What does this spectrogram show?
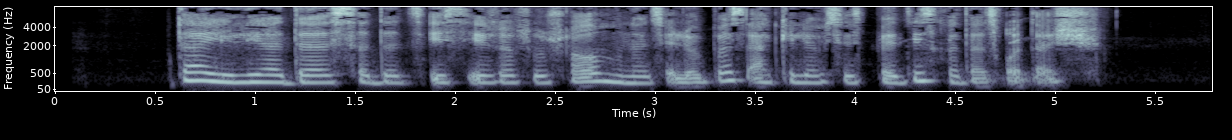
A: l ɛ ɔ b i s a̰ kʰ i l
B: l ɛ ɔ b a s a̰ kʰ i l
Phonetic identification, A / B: B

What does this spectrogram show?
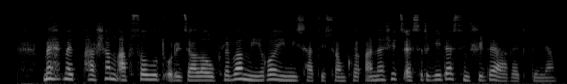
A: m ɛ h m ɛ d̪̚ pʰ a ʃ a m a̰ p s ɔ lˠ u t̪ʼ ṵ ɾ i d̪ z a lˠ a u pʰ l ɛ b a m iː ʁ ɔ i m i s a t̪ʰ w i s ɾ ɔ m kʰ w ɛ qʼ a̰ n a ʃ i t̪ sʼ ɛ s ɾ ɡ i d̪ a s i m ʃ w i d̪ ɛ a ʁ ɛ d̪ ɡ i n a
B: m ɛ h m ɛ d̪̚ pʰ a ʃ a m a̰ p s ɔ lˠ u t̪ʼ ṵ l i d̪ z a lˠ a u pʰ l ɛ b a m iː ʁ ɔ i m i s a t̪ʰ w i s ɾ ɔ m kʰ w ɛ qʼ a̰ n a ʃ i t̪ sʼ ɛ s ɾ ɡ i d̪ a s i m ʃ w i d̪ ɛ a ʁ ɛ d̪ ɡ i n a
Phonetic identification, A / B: A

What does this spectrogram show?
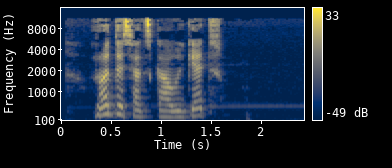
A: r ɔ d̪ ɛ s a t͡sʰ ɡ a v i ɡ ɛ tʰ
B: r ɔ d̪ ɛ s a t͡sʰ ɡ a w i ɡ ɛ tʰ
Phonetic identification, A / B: B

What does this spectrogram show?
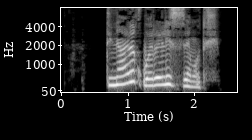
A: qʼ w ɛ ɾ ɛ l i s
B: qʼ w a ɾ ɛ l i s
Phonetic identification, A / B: A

